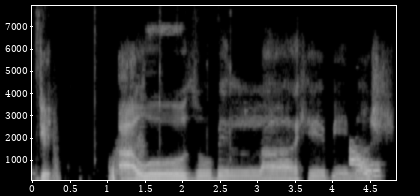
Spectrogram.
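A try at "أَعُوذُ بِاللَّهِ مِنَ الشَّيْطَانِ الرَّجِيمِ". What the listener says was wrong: আউযু বেশি টান না হয় আউযু বিল্লাহ আউযু একালিক টান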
